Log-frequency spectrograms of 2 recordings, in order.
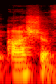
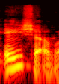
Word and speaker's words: Asha: It's actually Asha Foods, yeah. – Oh, Asha. Okay, yeah. See, I'm saying Asia, like Asia. Asha Noodles. Okay, yeah. Asha. That's A-S-H-A. Asha.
